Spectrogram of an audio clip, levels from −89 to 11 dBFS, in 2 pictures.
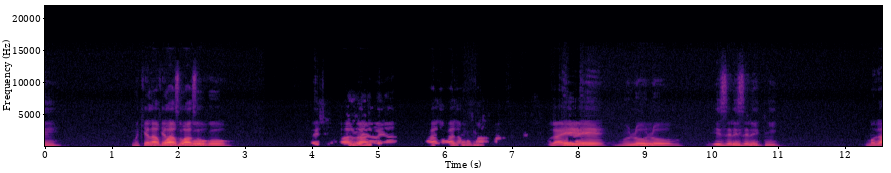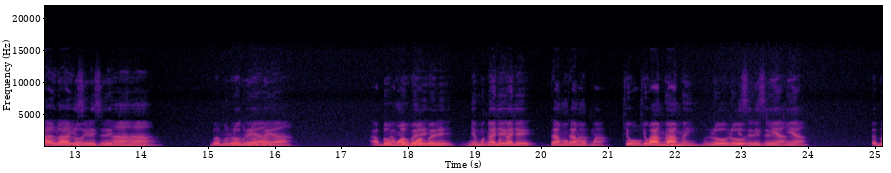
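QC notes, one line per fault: throughout: doubled audio track. A second full-band copy of the speech trails around 300 ms behind at roughly the original's level. It is likely a second capture path or misaligned edit. Unlike room echo, the copy is dry, never decays, and keeps its fixed lag.
3.97–4.56, 4.84–5.32, 5.68–6.25, 6.54–6.92, 7.48–7.62, 7.88–8.0 s: speech suppressed in double talk. The speech repeatedly ducks by about 5 to 30 dB in chunks, likely an echo canceller clamping down while both sides talked. Unlike packet-loss gaps, these are gain dips.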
